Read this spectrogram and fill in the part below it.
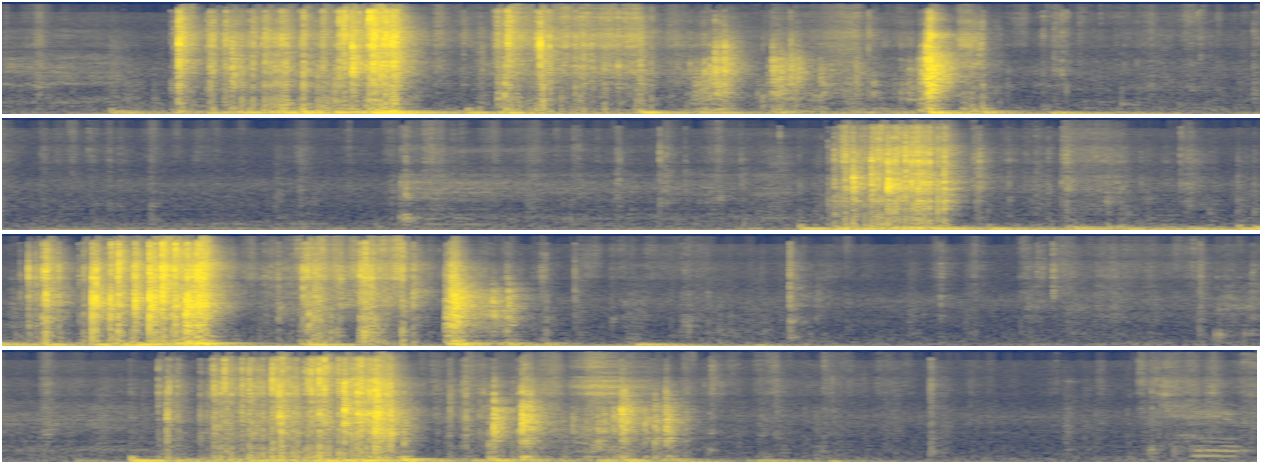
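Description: Karma cards are shuffled by hand close up in three separate bursts of rapid riffling and patter, with quiet pauses between them.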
